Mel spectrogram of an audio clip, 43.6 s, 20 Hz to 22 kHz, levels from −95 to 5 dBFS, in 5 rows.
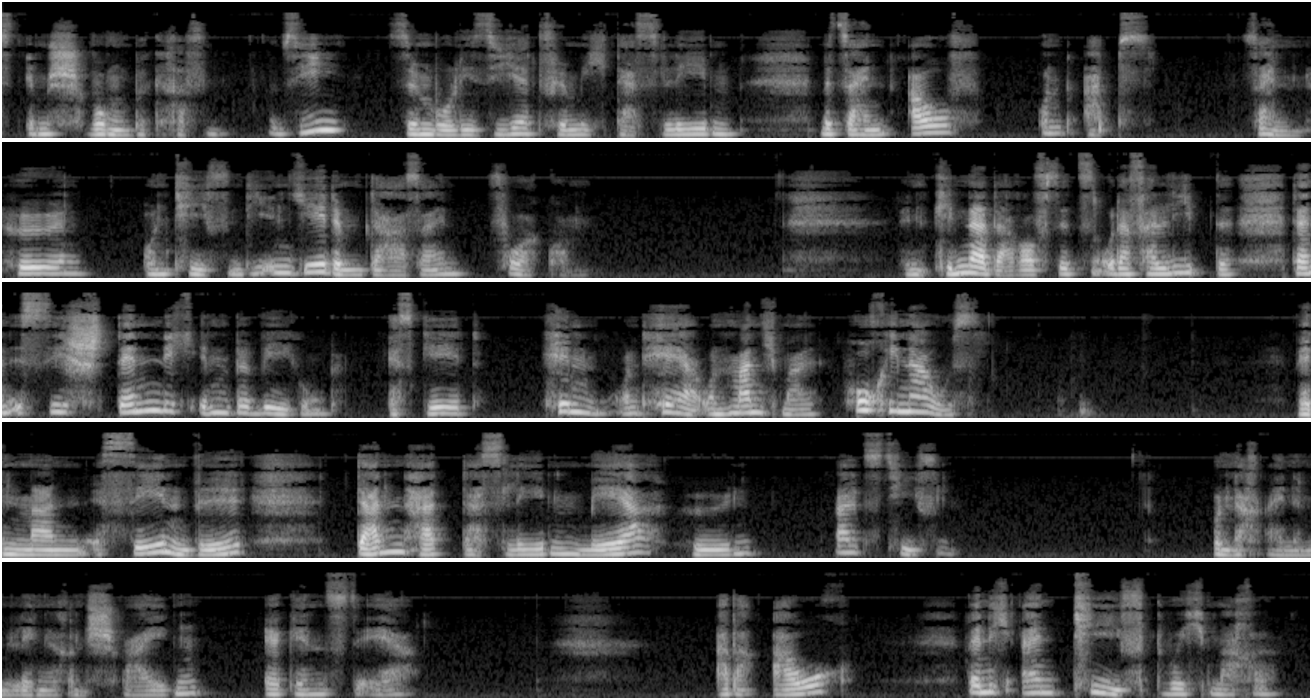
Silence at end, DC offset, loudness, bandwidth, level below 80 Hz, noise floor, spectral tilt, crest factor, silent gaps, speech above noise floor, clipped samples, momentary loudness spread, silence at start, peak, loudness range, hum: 0.25 s; under 0.1%; -23 LUFS; 15.5 kHz; -68 dBFS; -69 dBFS; -5 dB/octave; 22 dB; none; 46 dB; under 0.1%; 17 LU; 0 s; -2 dBFS; 10 LU; none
